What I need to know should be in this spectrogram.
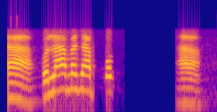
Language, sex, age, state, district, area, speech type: Sindhi, female, 60+, Madhya Pradesh, Katni, urban, conversation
